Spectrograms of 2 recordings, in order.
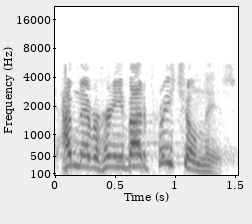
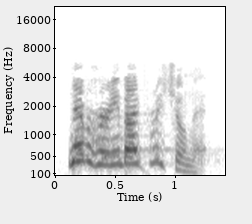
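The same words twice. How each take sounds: First: Said in the usual way. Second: "Never" hit higher, pitch falling through "Never heard anybody"; emphatic repeat. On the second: Shown as a demonstration. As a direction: punch "Never" up high, then let the line fall.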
